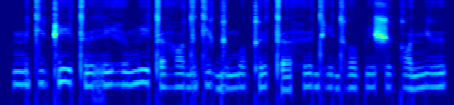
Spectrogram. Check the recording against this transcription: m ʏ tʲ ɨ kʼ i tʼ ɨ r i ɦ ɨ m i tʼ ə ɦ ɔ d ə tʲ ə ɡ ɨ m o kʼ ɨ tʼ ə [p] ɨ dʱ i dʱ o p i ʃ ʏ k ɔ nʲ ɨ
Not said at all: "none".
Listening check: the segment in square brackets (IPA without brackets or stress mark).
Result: h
